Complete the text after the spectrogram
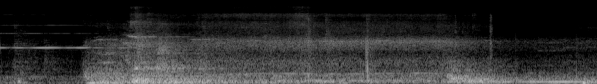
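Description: A metal elevator gate clatters and rattles open.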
